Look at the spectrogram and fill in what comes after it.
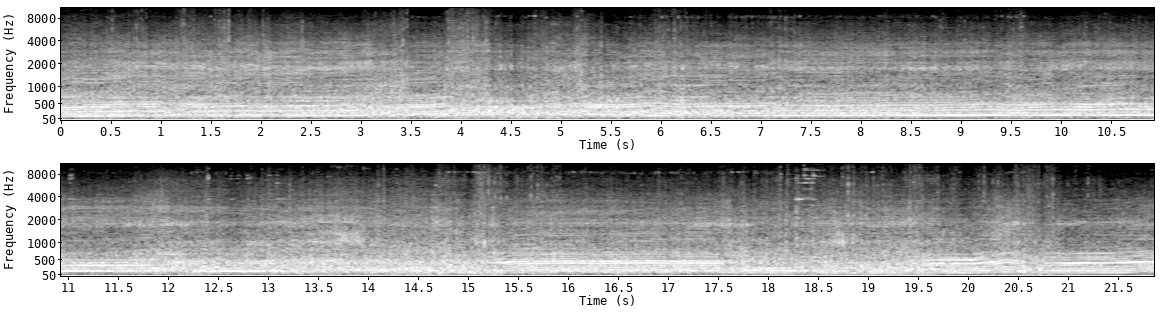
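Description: Alfa Romeo Alfasud's flat-four engine running hard as the car is driven, heard from inside the cabin over road and wind noise, its note rising and falling with the revs a few times.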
